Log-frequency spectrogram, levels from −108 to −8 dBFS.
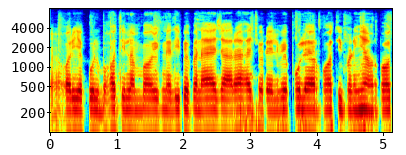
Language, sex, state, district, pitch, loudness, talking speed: Hindi, male, Bihar, Supaul, 110 Hz, -15 LUFS, 290 wpm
